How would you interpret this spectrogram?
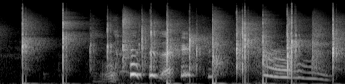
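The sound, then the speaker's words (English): Sharp, crisp, slow sarcastic hand claps ring out, two spaced ones and then a steady run of about a dozen more at an unhurried pace while a voice talks over them. “I wish I could do the Joker clap.”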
